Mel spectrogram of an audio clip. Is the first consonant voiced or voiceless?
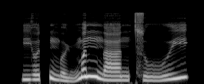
voiced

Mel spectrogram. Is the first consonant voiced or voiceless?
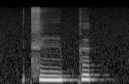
voiceless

